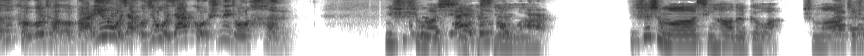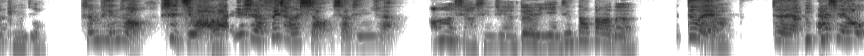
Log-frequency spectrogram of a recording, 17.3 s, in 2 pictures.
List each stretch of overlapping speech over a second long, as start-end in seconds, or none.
4.1-5.5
